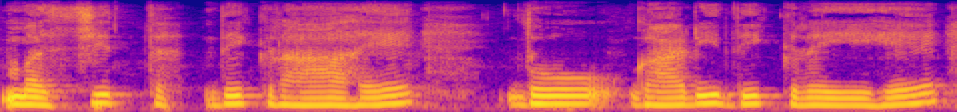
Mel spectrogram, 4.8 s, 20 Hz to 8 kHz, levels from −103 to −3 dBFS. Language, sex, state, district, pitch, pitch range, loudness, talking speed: Hindi, female, Karnataka, Bangalore, 160 Hz, 145-170 Hz, -15 LUFS, 115 wpm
